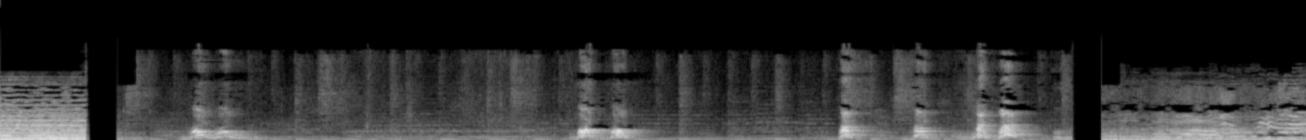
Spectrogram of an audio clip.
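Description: Puppies yipping and barking in short calls: one about two seconds in, a quick pair around six seconds, and a run of four near the end.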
